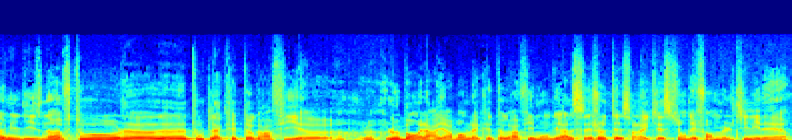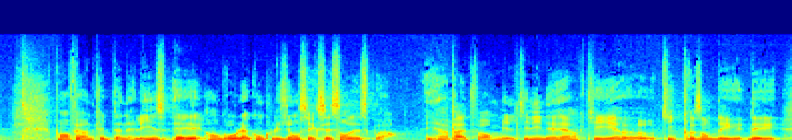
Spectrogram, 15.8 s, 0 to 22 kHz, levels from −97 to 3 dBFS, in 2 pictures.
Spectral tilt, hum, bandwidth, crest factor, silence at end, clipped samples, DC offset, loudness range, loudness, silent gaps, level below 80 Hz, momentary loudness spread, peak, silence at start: -6 dB/octave; none; 15 kHz; 14 dB; 0 s; under 0.1%; under 0.1%; 5 LU; -18 LUFS; none; -58 dBFS; 10 LU; -2 dBFS; 0 s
